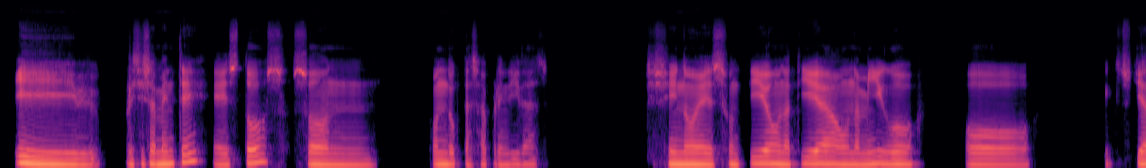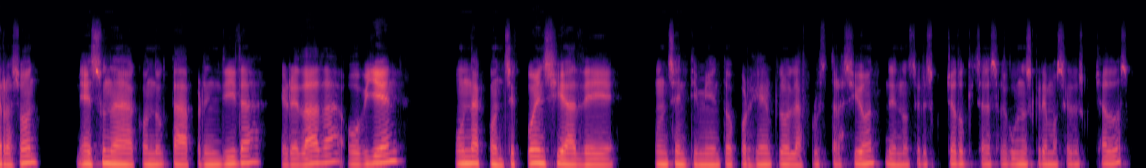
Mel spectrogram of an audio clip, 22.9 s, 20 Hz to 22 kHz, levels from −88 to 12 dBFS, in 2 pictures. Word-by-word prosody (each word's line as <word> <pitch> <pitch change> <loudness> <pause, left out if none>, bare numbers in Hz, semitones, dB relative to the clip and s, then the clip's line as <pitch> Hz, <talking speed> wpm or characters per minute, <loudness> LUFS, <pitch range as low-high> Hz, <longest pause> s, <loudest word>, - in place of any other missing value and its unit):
Y, 135 -5 +5 0.2
precisamente, 150 +9 +1
estos 135 +8 -1
son 125 -2 0 0.5
conductas 135 -1 -1
aprendidas. 135 +1 -7 1.0
Si 145 -1 0
no 140 0 +6
es 135 0 +2
un 135 -1 -1
tío, 150 +1 +2
una 140 -1 +1
tía, 150 0 +3
o 135 - +1
un 135 0 +1
amigo, 140 +1 0 0.4
o 130 -1 -2 1.0
tiene 145 -1 +3
razón, 160 +7 0 0.4
es 145 +1 +2
una 140 -3 +4
conducta 135 0 -2
aprendida, 140 +7 -1 0.2
heredada, 150 +9 0
o 140 -2 -3
bien 175 +9 +5 0.5
una 150 0 +3
consecuencia 140 +2 +2
de 130 -1 -1 0.3
un 135 -1 +1
sentimiento, 130 -2 -2
por 135 -1 -7
ejemplo, 135 +2 -2
la 130 -1 -2
frustración 140 +3 -4
de 135 -2 -2
no 130 0 -4
ser 135 +2 -13
escuchado, 145 +1 -6
quizás 135 -1 -7
algunos 135 0 -3
queremos 135 -1 -4
ser 135 -1 -8
escuchados, 145 +3 -6
135 Hz, 115 wpm, -22 LUFS, 130-145 Hz, 1.0 s, no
